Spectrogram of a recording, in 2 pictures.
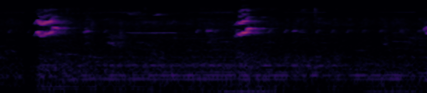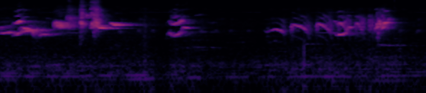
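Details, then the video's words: Kidangan kaso kaso bird kept in an aviary in Indonesia, where birds are bred for conservation. It gives short bright chirped phrases with rising and falling notes, then a denser twittering burst near the middle and rapid trilled notes toward the end. "BURUNG KIDANGAN KASO KASO"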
